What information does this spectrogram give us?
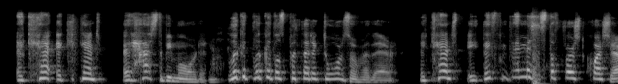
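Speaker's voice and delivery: whisper loud enough to carry. During a game, a player insults the dwarves so others hear: loud stage whisper. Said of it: "I'm just gonna start whispering loudly".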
